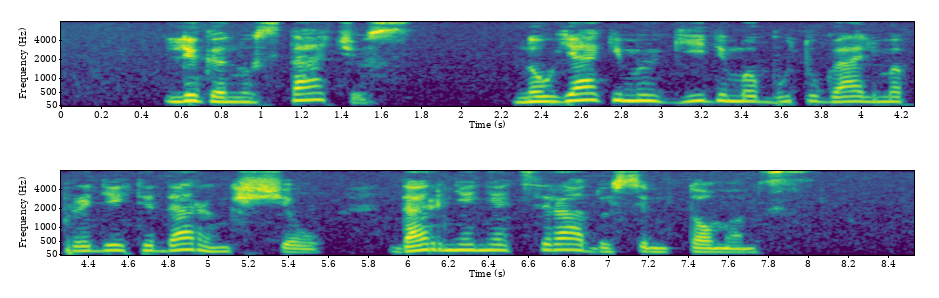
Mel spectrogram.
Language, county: Lithuanian, Šiauliai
